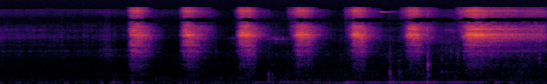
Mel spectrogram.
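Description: A man's forceful snort-like exhalations through the left nostril, the right nostril held shut with his thumb: about seven sharp puffs roughly half a second apart, starting about a second in, the last one longer and trailing off. This is a yoga breathing exercise of vigorous one-nostril exhalations.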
